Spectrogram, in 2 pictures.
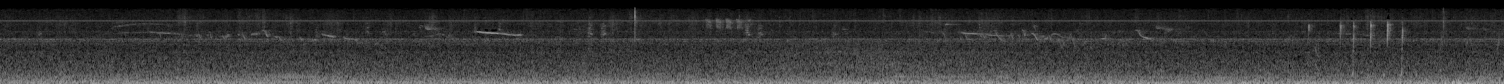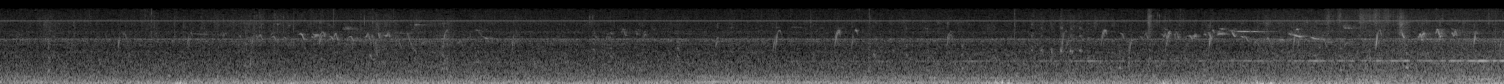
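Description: Small birds chirping now and then with short, high calls over a steady background hiss; the chirps come more often near the end.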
